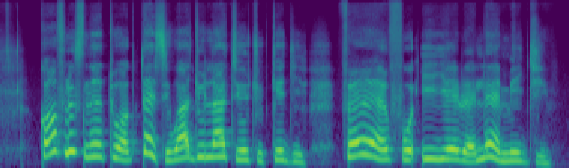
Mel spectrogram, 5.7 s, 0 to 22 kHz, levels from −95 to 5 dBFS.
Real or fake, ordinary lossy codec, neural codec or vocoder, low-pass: fake; none; autoencoder, 48 kHz, 128 numbers a frame, DAC-VAE, trained on Japanese speech; none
